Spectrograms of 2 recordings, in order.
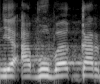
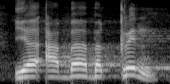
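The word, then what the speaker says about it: يا أبا بكر: tes di situ memang bukan ya Abu Bakar bacanya Ya aba bakrin sing benar Nggih banyak di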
